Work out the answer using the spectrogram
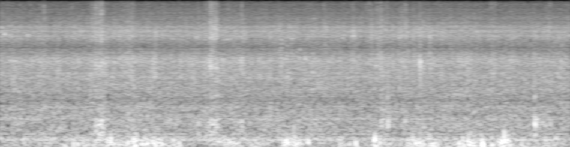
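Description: Seasoned beef strips frying in a skillet, a steady sizzle, with a few faint taps of a knife on the cutting board as a bell pepper is sliced.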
